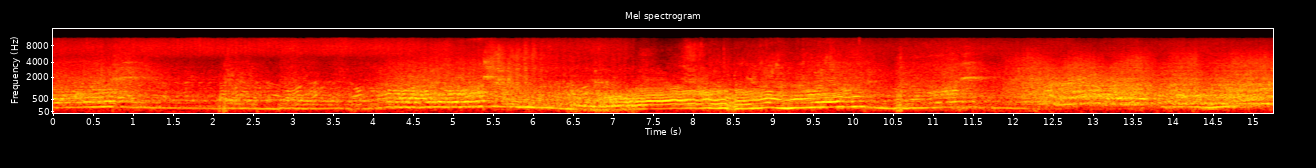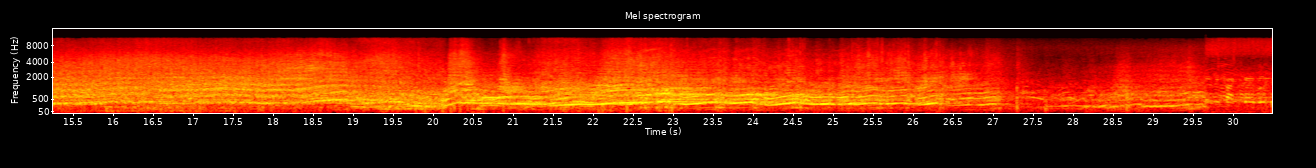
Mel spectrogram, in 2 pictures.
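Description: A drift car's engine revving hard, rising and falling in pitch again and again as it is held on the limiter through the corners, with tyres squealing as it slides through the bend. The noise eases off near the end.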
